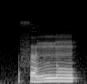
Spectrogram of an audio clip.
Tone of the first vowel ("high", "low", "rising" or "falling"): low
